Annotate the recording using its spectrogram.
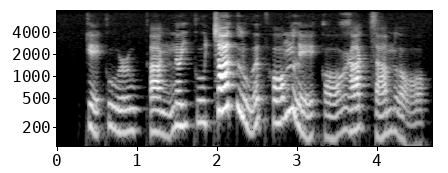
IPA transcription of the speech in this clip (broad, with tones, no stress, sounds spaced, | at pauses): k e˨˩˨ k u˨˩ ɹ u˨˩ k̚ ʔ a˨˩ ŋ n ə˧ j k u˧ c a˦˥ t̚ l u˨˩˦ ə̯ t̪ʰ ɔ˧˥ m l e˨˩˦ k ɔ˨˩˦ ɣ a˦˥ k̚ s a˧˥ m l ɔ˨˩˨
